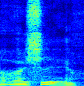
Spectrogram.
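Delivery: acted unhappy voice. Replying in character to a word of the day: acting unhappy. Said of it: "You don't sound very happy".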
